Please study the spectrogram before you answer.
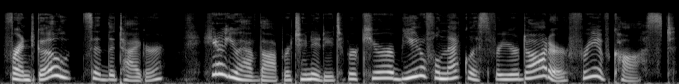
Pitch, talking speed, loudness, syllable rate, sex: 260 Hz, 185 wpm, -18 LUFS, 5.3 syllables/s, female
